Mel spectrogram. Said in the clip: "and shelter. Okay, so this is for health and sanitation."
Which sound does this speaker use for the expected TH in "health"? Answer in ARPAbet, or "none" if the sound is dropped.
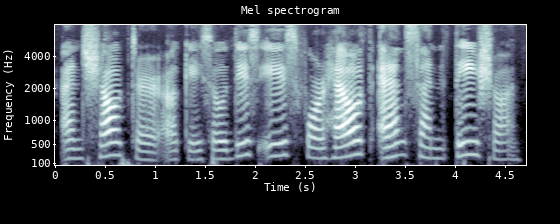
T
